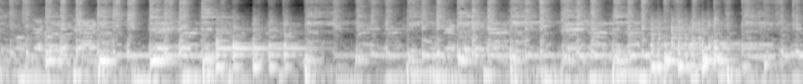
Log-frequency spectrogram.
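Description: A live band playing upbeat Latin dance music: brass melody over drums and scraped percussion, with a steady beat throughout.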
